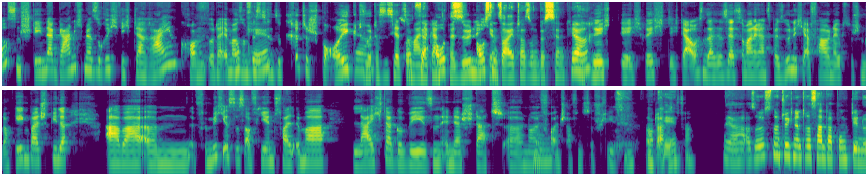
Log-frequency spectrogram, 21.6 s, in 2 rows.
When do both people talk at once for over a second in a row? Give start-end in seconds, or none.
4.4-6.2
